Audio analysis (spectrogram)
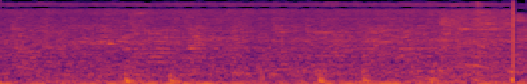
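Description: The Karaikal–Tambaram Express rumbles along the rails, heard from inside a packed coach as a loud, steady low roar with soft periodic wheel thuds. No one speaks.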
